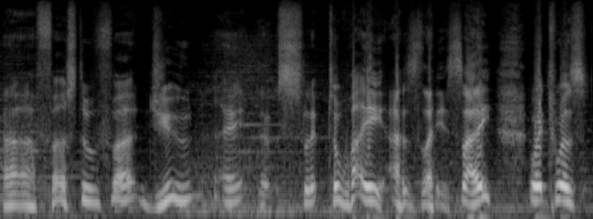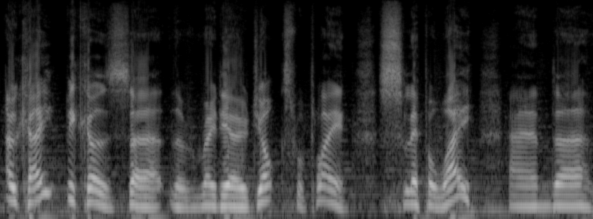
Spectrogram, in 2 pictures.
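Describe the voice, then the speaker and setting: A man presents a soul music radio show in a casual, chatty way. His voice sits a little high, and he pokes fun at himself while running through record details. Some music plays behind him. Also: lively intonation, takes it slowly. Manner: chatty, self-mocking, reading out record details. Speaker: radio host and DJ.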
